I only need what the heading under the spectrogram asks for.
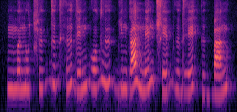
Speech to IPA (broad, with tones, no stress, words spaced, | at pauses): mːɵ˧nu˧t͡ɕʰʉ˧˥ɡ dɨ˧˥dhɨ˧˥˧de˧˥n bʱo˧˥dɦʉ˧˥˧ɡ͡bi˧n ɡa˧˥˧nːe˧˥˧nʈ͡ʂʰe˧˥ bʱɨ˧dɦe˧˥˧kːɨ˧ɡ ɓa˧˥n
